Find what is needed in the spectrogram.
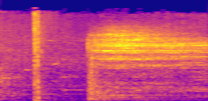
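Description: Sound effect of someone walking into a lamppost: one sharp knock about a third of a second in, then a steady ringing tone from about a second in.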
